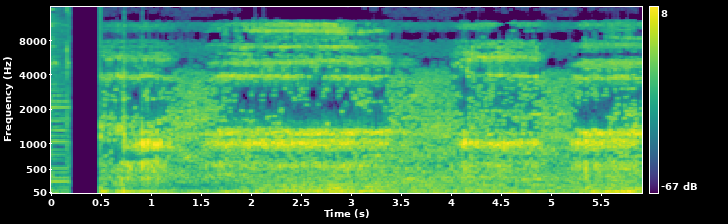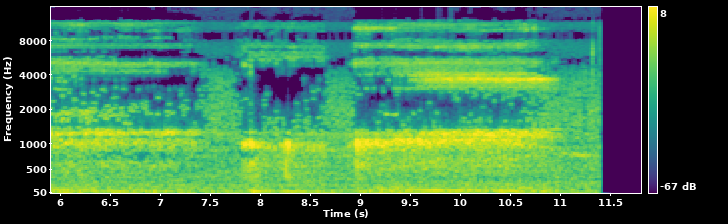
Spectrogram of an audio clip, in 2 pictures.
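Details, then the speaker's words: Simulated snoring in a teaching demonstration: low, rough grunting breaths over background music, showing upper airway obstruction by a solid, the tongue base; snoring. "Yang pertama ada suara snoring. Mendengkur atau snoring berasal dari sumbatan pangkal lidah. Suaranya seperti ngorok. Kondisi ini menandakan adanya kebuntuhan jala napas bagian atas oleh benda padat."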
